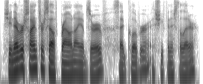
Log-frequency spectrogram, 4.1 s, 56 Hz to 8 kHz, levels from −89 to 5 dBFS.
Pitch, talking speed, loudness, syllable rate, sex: 110 Hz, 205 wpm, -20 LUFS, 6.2 syllables/s, male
